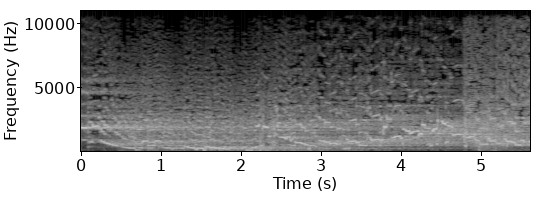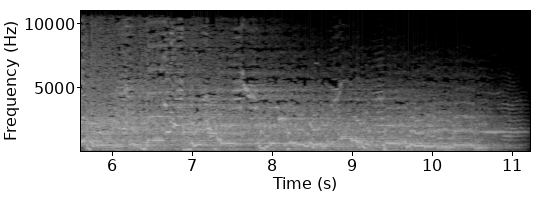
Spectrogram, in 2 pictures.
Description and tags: Electric Guitar 7
An emulation of electric guitar synthesized in u-he's modular synthesizer Zebra, recorded live to disk and edited in BIAS Peak.
guitar, synthesizer, blues, Zebra, electric, rock, metal, psychedelic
